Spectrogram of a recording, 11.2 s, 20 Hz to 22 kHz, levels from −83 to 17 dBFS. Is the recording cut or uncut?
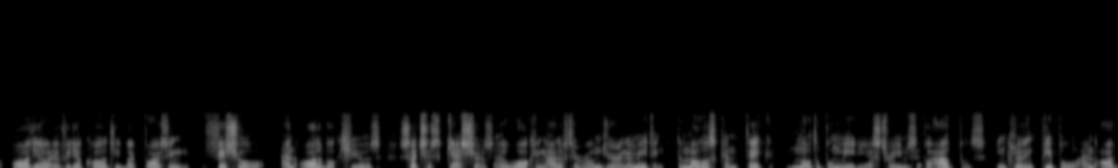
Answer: cut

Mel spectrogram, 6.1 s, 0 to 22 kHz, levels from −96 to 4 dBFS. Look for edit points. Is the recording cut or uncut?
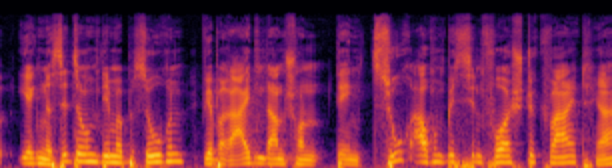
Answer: cut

